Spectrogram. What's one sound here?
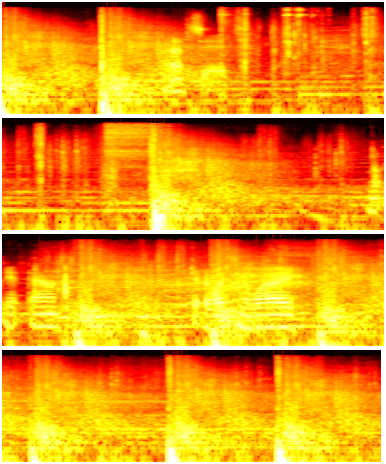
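Gunshots fire in loud, sharp single blasts.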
